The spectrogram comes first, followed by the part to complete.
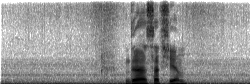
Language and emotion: Russian, neutral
